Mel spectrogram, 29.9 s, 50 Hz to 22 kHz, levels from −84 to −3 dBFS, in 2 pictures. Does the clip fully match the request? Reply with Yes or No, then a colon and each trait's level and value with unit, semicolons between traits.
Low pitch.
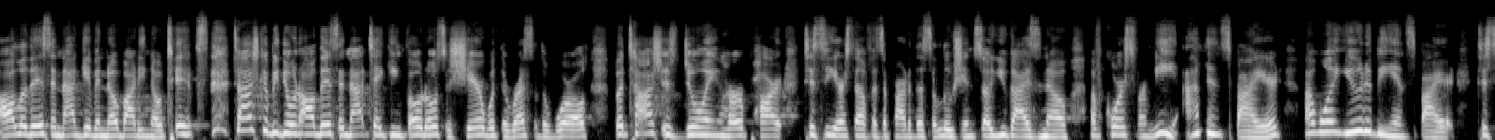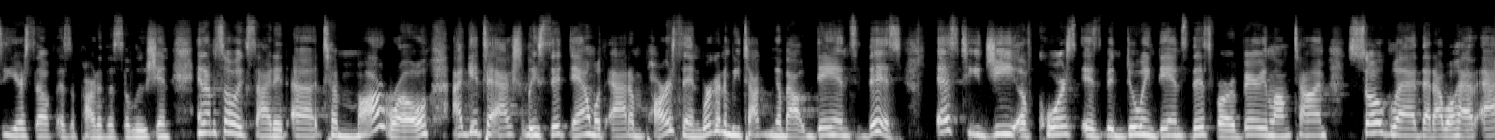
No: high, 200 Hz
